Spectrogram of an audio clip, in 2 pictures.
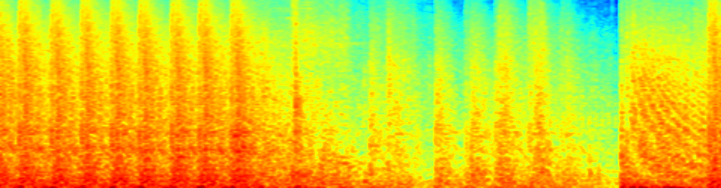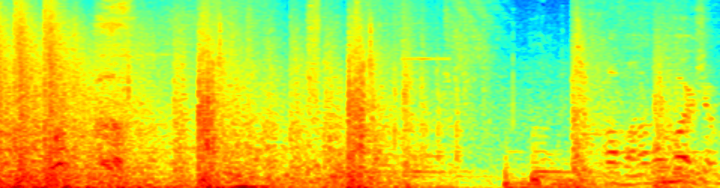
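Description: Bomb explosions and gunfire in the video game Mass Effect thunder as loud, repeated booms and bursts, nearly continuous and close.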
